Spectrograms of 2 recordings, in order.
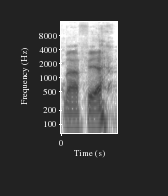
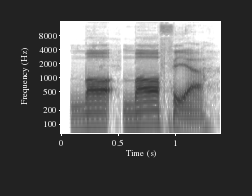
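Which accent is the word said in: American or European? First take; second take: European; American. First: The first vowel is the plain European 'a'. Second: The first vowel is the American 'maw' sound. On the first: The speaker calls it right. "we don't have that in EU, it's just Mafia" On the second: The speaker calls it wrong. "Maw is Scottish for mum"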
